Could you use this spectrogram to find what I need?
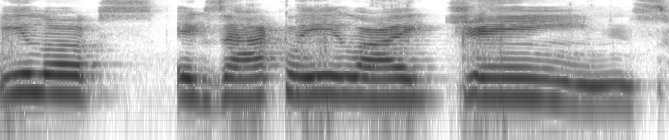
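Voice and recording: In a put-on character voice, a woman speaks at a very slow pace with a fairly high pitch.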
